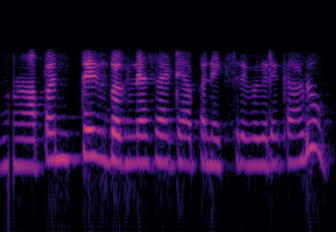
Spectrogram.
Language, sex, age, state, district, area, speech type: Marathi, female, 18-30, Maharashtra, Wardha, urban, conversation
